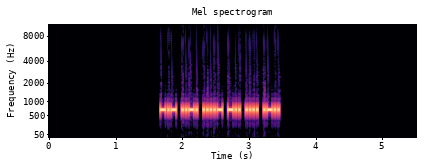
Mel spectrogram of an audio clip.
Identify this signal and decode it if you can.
Morse code, heard as a keyed tone, about 46 wpm, 700 Hz. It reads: KF4DHL
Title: USA Call Signs - 6 Characters - Repeated 2x - 45wpm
